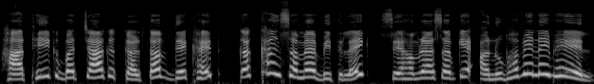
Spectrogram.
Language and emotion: Maithili, happy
